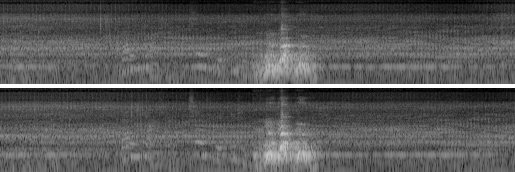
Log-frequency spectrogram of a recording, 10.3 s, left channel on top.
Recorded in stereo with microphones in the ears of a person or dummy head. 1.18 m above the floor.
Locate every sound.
2.4 s a woman speaking: 65° right (ahead or behind), 4.5 m
5.0 s a dog barking: 55° right (ahead or behind), 3.5 m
